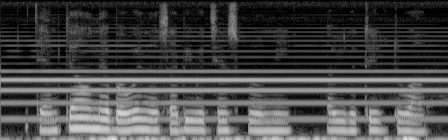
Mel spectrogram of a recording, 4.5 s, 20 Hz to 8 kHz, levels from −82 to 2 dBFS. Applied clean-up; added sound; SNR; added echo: none; Cricket / Frog + Wind instrument, woodwind instrument; -1 dB; none.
